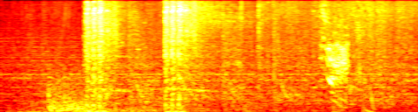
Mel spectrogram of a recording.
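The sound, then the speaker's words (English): Gunfire from many bullets being shot arrives in a few separate loud, crackling volleys, each a sharp burst of blasts over a low rumble, with quieter gaps between them. “Oh no, there's even more more. Oh, they're shooting a lot of bullets at us.”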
